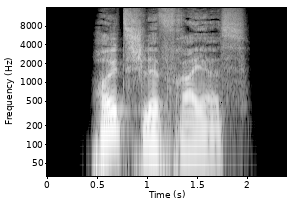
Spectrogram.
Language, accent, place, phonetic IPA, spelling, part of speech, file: German, Germany, Berlin, [ˈhɔlt͡sʃlɪfˌfʁaɪ̯əs], holzschlifffreies, adjective, De-holzschlifffreies.ogg
- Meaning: strong/mixed nominative/accusative neuter singular of holzschlifffrei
